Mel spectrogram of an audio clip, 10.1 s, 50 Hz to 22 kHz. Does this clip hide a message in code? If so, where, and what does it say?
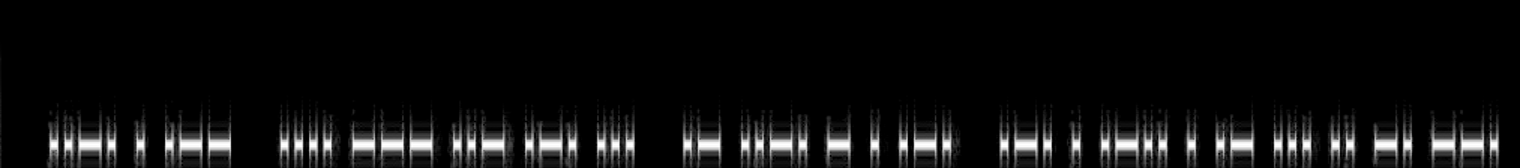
Yes: Morse code from 0.3 to 10.0 s, heard as a keyed tone, about 25 wpm, 600 Hz. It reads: FEW HOURS AFTER RELEASING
